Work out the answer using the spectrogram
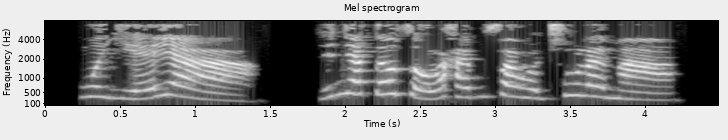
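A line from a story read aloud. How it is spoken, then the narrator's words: Girl, boastful. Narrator (Chinese): 快嘴丫头 邀功地说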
